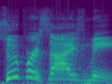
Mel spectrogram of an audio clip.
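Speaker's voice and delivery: hollered, half-joking, high-pitched yell. Making a crude joke about himself, mock yelling. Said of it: "Just yelling at my cock".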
